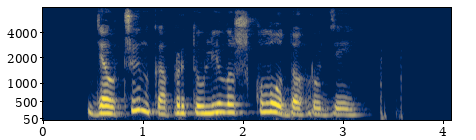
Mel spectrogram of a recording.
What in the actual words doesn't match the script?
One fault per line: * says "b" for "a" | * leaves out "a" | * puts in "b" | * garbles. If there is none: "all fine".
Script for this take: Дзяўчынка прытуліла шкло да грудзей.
all fine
